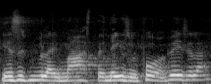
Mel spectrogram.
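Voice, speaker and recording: A woman from New Orleans with a thick New Orleans accent talks quickly and casually, slipping into other people's voices as she tells her stories. Her tone is mellow and dark. The sound is roomy, with a long reverb tail. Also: on the low side, steady tone. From New Orleans, USA. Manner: storytelling, quotes others in dialogue. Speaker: guest, social media personality. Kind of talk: casual interview talk.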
